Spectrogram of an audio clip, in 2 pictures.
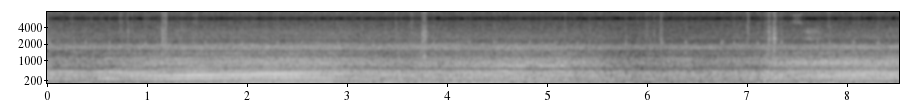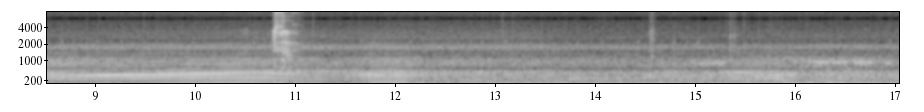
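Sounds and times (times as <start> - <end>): car engine accelerating: 0.0 - 17.0
tyre and road rumble: 10.1 - 11.6.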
